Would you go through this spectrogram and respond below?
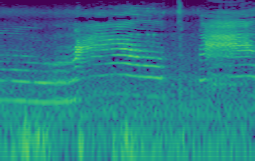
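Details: Angry indoor cat exchanging calls through a window with a black cat waiting outside: a steady tonal meow that rises into a strained, whining wail, followed by a harsh, breathy hissing burst. Light background thumps.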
